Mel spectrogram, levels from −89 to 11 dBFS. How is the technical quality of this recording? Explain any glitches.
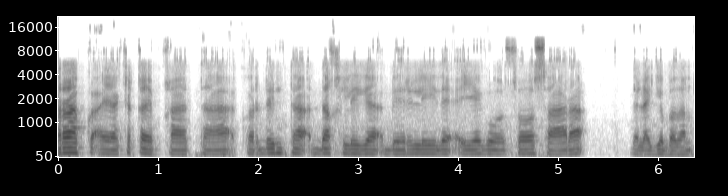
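The technical quality is poor: heavy coding damage runs through the whole recording. Throughout the speech, the treble flickers in and out over a gritty, grainy noise floor with aliasing, which points to Bluetooth SBC compression, likely at a low bitrate near 64 kbps. Its few fixed sub-bands leave the upper bands starved of bits and quantise the rest coarsely. Unlike a steady lowpass, the top end comes and goes. The grit is coarse rather than the watery swirl of perceptual codecs.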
